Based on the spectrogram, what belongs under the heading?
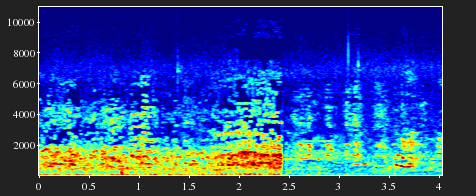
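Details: A free-range flock of Gà Nòi, Gà Tre and crossbred chickens foraging in a wide yard by day makes dense overlapping clucks and squawks. A sudden drop halfway leaves quieter scattered calls over background noise.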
